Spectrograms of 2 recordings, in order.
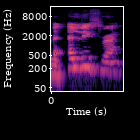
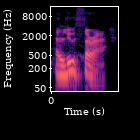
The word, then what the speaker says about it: Eleuthera: Eleuthera. – Eleuthera.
